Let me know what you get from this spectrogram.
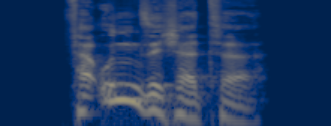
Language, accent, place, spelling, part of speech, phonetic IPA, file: German, Germany, Berlin, verunsicherte, adjective / verb, [fɛɐ̯ˈʔʊnˌzɪçɐtə], De-verunsicherte.ogg
- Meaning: inflection of verunsichern: 1. first/third-person singular preterite 2. first/third-person singular subjunctive II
